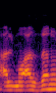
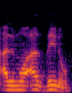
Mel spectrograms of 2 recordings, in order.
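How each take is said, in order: First: The vowel after the doubled consonant is a. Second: The vowel after the doubled consonant is i. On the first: The speaker calls it wrong. "नहीं है" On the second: The speaker calls it right. "अब यहाँ पर देख सकते हैं अल मुअज्जिनु"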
